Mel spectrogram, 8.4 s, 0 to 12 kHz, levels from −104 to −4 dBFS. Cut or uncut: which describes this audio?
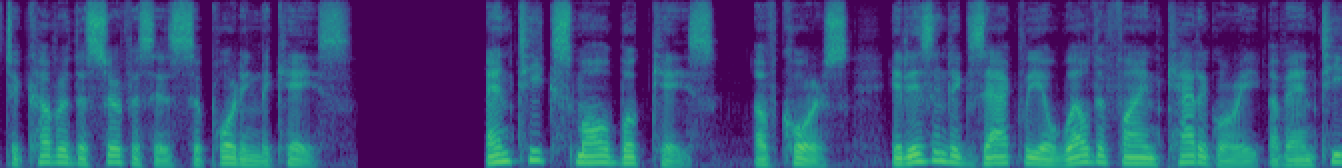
uncut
